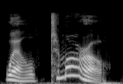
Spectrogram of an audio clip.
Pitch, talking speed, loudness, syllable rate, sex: 235 Hz, 145 wpm, -17 LUFS, 4.2 syllables/s, female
